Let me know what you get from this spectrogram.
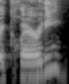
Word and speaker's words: Clardy: You can follow me on Twitter at Troy Clarity. Last name is spelled C-L-A-R-D-Y, at Troy Clarity for all your Twitter following needs.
